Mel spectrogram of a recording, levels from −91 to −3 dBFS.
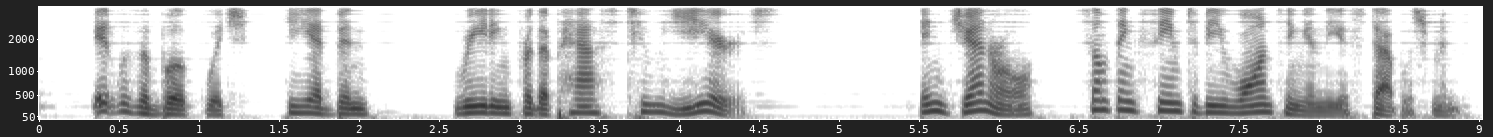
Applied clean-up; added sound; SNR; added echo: neural mask model DeepFilterNet 3.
